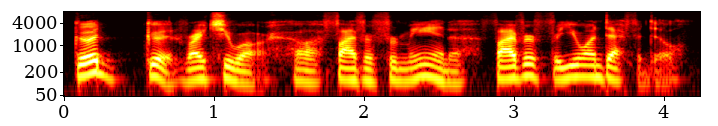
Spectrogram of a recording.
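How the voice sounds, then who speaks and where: A man's voice: mid-range voice, fairly quick, a bit bright, no room sound. A man voicing a jovial, teasing uncle in a story, hearty and amused in manner. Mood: curious.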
